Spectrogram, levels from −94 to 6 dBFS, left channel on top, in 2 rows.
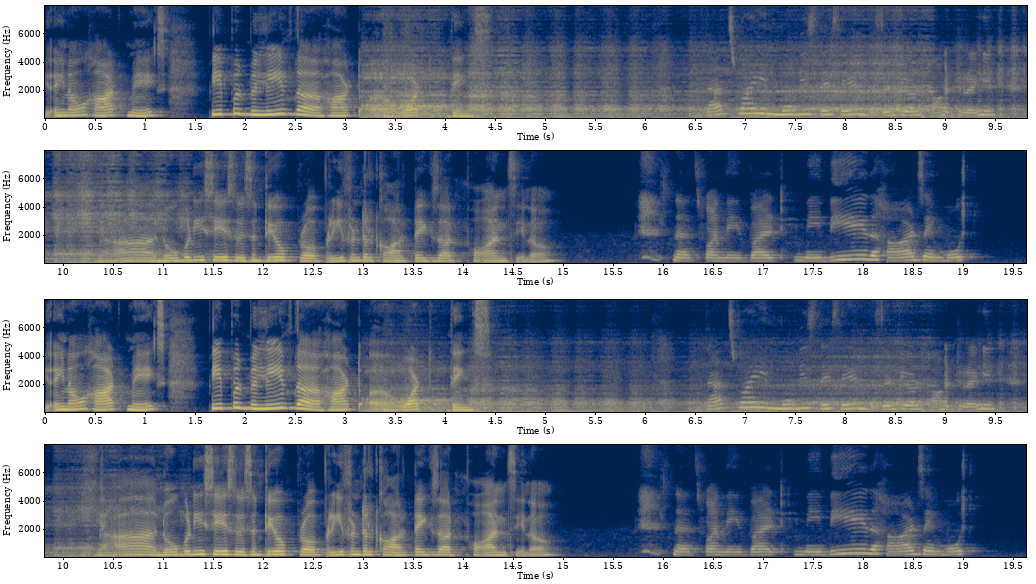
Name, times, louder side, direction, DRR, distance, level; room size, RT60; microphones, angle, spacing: voice 1, 0.0-4.4 10.2-14.9, right 2 dB, 25° right, 13 dB, 0.8 m, -19 dB
sound 1, 3.2-11.7 12.0-12.1, left 3 dB, 55° left, 1.5 m, -30 dB
voice 2, 6.6-9.8 15.8-19.0, left 1 dB, 10° left, 12 dB, 0.7 m, -25 dB
18.5 x 6.5 x 9.8 m, 0.43 s
head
